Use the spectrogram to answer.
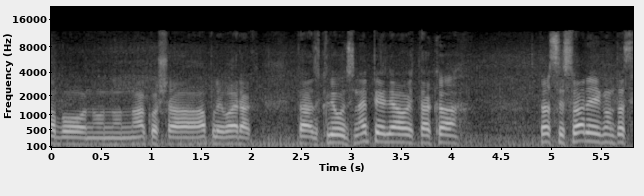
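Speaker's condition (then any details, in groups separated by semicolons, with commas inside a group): No condition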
